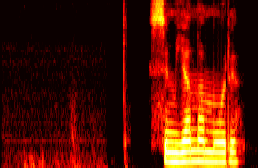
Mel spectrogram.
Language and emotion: Russian, neutral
